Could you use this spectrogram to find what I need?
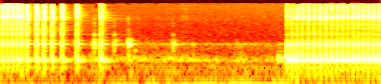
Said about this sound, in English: She made a sound like a creaking door hinge. It's one of the ways whales communicate and socialize.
